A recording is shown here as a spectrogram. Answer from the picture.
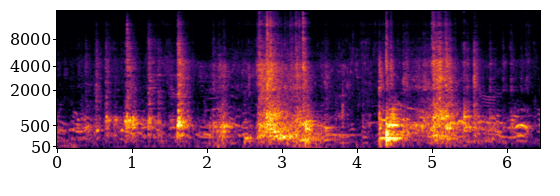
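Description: Water from a garden hose splashing onto dishes and into a large aluminium basin as they are rinsed, swelling twice, about midway and again near the end, with a few sharp clinks of pots and dishes.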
